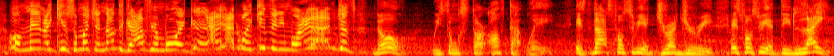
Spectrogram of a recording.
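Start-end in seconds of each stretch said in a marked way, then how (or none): 0.1-3.6 high, fast whiny complaint; grumbling giver. Retold or imitated. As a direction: whine about having to give more. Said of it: "And so".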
